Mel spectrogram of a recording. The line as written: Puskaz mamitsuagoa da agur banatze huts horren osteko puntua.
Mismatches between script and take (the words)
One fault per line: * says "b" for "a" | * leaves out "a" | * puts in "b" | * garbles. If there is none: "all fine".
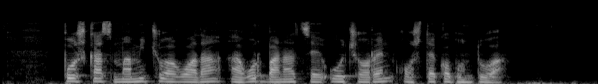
all fine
